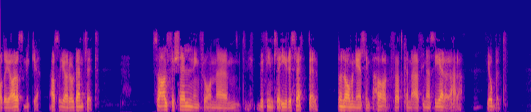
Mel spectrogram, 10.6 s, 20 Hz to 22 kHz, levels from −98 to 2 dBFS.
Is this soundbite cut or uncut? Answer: uncut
